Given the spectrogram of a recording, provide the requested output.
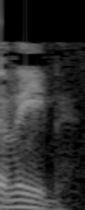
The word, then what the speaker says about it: Tlaib: and is it Talabi? I never pronounced her name right yet. I don't Tlaib. – Think. – Tlaib. – Yeah. Tlaib. Okay.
